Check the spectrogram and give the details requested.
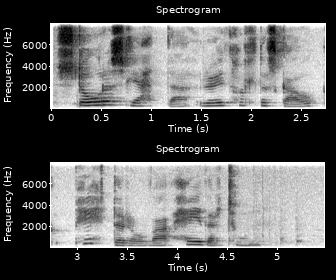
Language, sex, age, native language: Icelandic, female, 18-19, Icelandic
